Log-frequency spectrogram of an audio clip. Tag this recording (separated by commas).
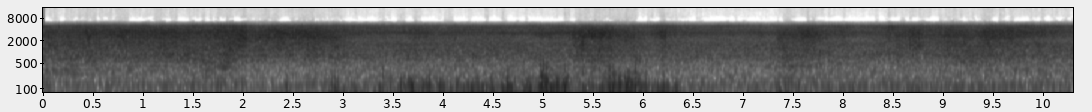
Wind noise (microphone)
